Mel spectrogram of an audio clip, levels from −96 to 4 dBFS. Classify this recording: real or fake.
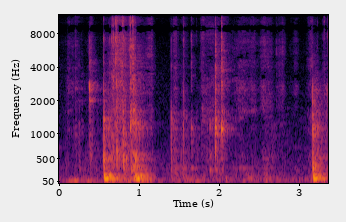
real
